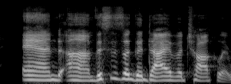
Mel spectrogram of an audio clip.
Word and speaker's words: Godiva: be go if anything she's like no it's Joe Diva and then she went and asked there's a couple of other in Costco we were like how do you say this and everyone's like Godiva Godiva and she was like I was calling it Joe diva and he says you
